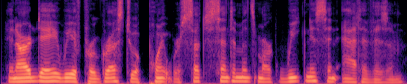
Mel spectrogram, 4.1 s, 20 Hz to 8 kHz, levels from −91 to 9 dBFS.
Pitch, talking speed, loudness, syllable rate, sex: 120 Hz, 235 wpm, -17 LUFS, 6.1 syllables/s, male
